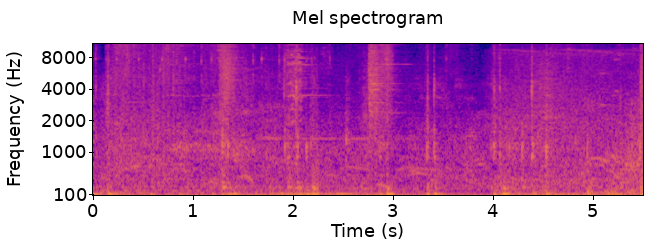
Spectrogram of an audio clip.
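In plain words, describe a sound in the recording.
Swords clash and slash in quick blows.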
